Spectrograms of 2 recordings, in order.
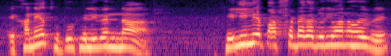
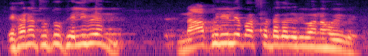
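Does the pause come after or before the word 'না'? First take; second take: after; before. First: The pause comes right after 'না'. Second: The pause comes right before 'না'.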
